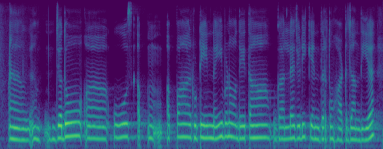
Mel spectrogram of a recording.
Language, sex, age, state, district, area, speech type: Punjabi, female, 30-45, Punjab, Patiala, rural, spontaneous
